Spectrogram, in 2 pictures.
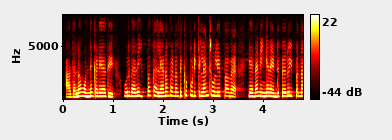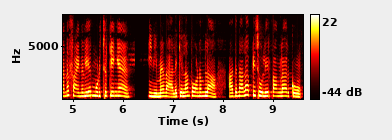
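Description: A woman's voice: very high-pitched, steady tone, fast talker, highs cut off. A woman voicing a caring young woman who coaxes her crying friend with repeated questions in a cartoon. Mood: coaxing. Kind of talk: cartoon voice acting.

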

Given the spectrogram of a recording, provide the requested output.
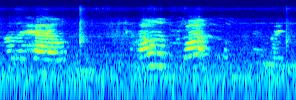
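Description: A woman's voice: on the high side, normal speed, recorded from a distance, highs cut off, over music. A woman playing a co-op video game, blunt and exasperated, swearing often. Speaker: co-op game player. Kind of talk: casual gameplay chat.

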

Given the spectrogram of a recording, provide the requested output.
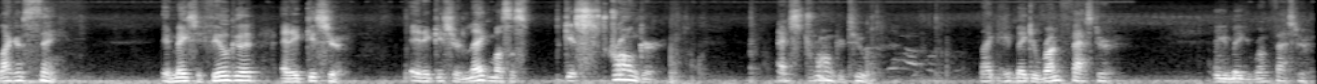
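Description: Slow-talking young man with noisy outdoor sound. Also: medium pitch. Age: young adult. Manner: halting, repeats phrases. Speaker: vlogger. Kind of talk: casual chat to camera. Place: outdoors on porch and yard. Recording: noisy outdoor camera audio.

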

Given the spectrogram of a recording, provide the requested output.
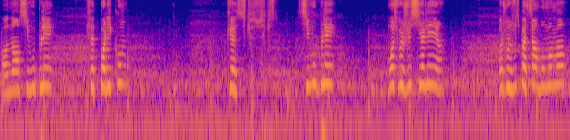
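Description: A woman's voice: high voice, fairly even intonation, a little slow, long pauses, noisy background. A young French woman streaming a horror game, jumpy and swearing, talking to herself as she gets scared. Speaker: gaming streamer. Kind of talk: let's play commentary.

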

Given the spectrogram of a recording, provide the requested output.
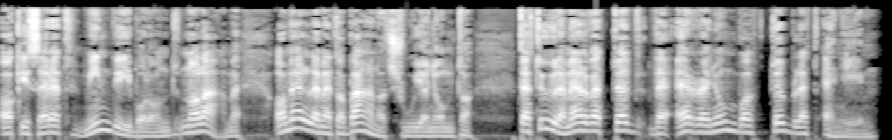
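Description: A man reading the part of Romeo, a brooding lovesick young nobleman, in husky, lyrical verse for an audiobook. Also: huge pitch swings, no room sound, clean studio sound. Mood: lovelorn. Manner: lyrical verse reading, wide swings in pitch.

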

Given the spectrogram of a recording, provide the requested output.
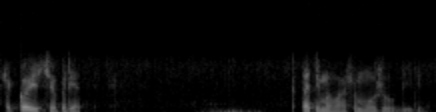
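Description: Man, prank caller, over the phone, deep low pitch, deadpan, halting, tinny narrow line. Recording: muffled, band-limited phone call audio.

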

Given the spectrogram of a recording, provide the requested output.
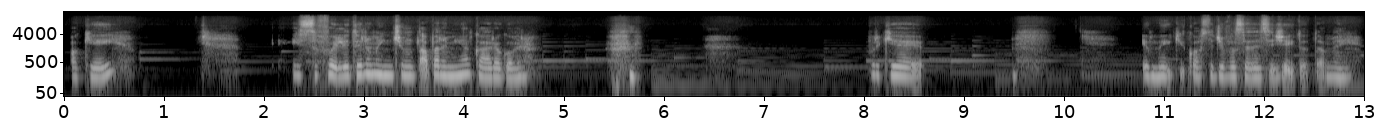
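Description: A gentle, bashful young photographer, played by a man in a whispered role-play, speaking slowly to the listener. His voice is soft and breathy, with faint music playing in the background. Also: high voice, full character voice. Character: young male photographer, shy and sweet.

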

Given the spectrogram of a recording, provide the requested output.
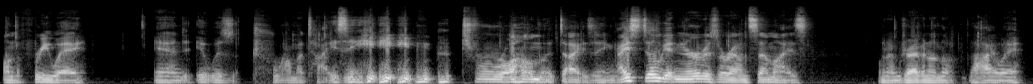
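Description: A woman's voice: rumbling low, unhurried, a little mellow. A woman streaming a video game, chatting casually and thinking aloud as she plays. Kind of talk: casual chat while playing a game.

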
